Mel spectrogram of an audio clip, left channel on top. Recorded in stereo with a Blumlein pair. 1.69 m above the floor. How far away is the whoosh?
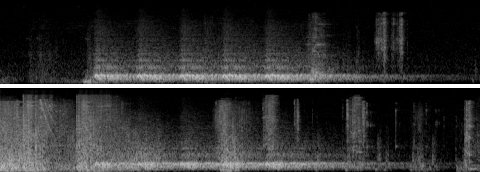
About 3.5 m.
